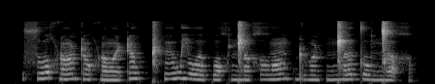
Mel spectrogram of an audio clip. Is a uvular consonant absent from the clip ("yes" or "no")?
no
